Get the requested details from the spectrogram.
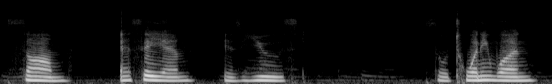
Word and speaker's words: sam: Sam is pronounced as sum.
